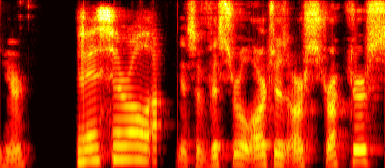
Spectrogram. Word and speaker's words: visceral: Arches also known as visceral arches see the pronunciation here visceral so visceral arches are structures seen in the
